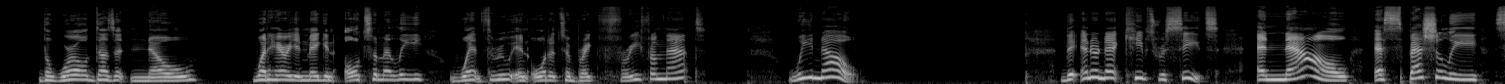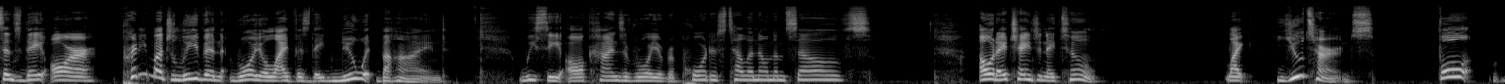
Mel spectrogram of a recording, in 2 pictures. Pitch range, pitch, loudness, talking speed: 175-230 Hz, 200 Hz, -24 LUFS, 115 wpm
